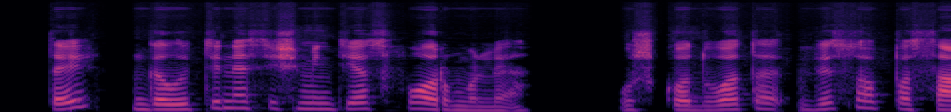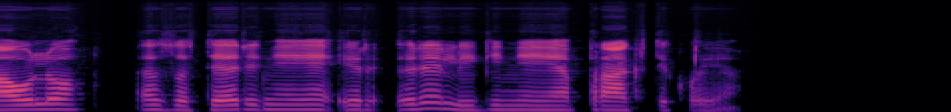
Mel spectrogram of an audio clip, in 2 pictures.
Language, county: Lithuanian, Panevėžys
